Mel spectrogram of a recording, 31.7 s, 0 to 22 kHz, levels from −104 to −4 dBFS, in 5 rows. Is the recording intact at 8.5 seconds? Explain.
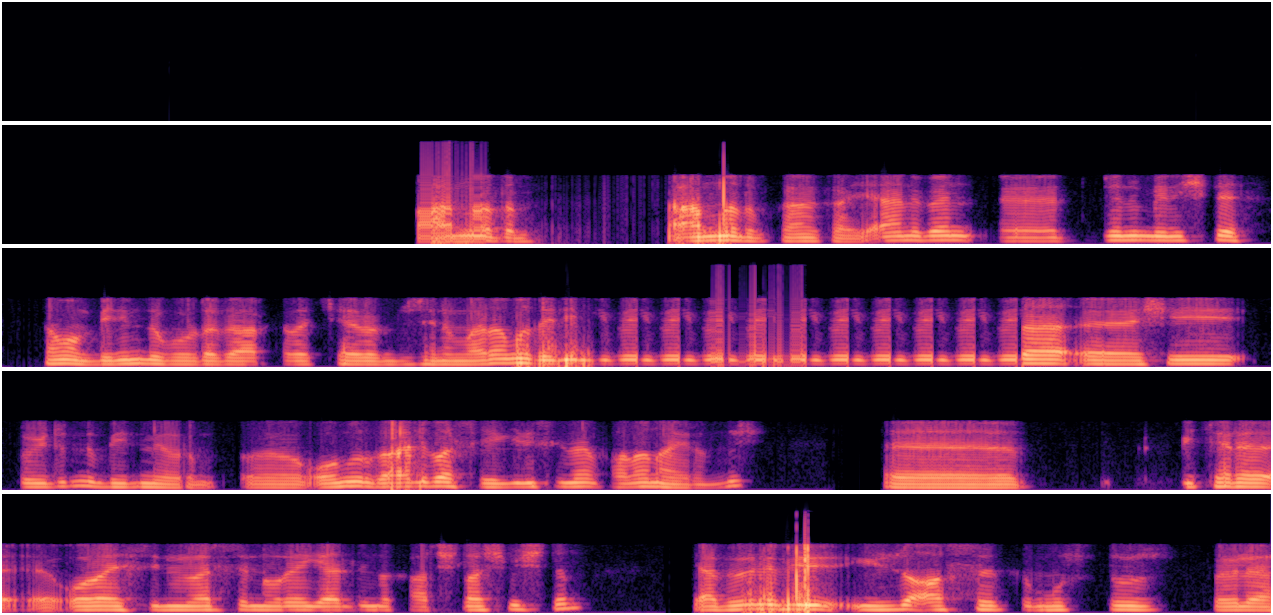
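No. From 8.44 to 8.76 s the speech turns into a rigid, metallic buzz pitched at about 94 Hz, still loosely tracking the speech's shape. This is robotic sound from repeated short buffers, the likely cause being audio arriving too seldom. The playback fills the gaps by replaying the last fragment, roughly 10.7 ms long, over and over, skipping most of the real audio in that span, and that fixed repeat rate imposes the buzz pitch.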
